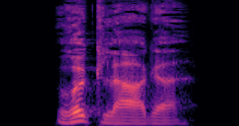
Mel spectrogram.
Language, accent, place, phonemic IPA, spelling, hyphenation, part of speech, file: German, Germany, Berlin, /ˈʁʏkˌlaːɡə/, Rücklage, Rück‧la‧ge, noun, De-Rücklage.ogg
- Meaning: 1. reserve 2. reserves, savings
